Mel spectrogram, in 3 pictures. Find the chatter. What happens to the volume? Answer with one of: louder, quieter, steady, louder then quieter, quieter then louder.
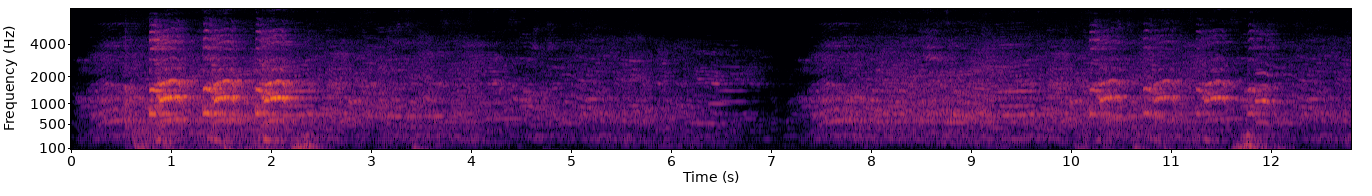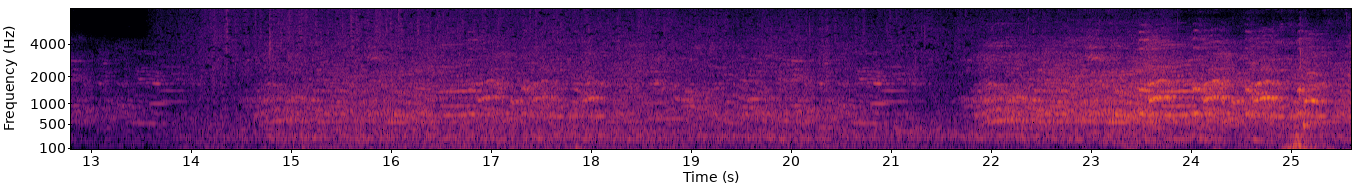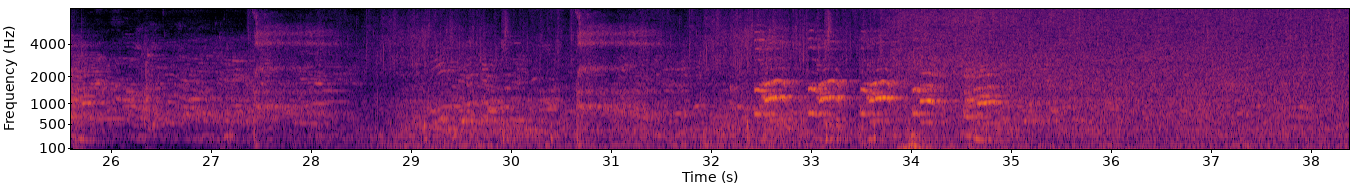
louder then quieter.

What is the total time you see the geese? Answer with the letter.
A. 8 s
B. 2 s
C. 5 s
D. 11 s
D.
